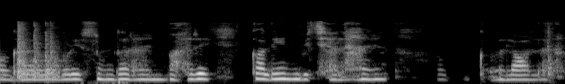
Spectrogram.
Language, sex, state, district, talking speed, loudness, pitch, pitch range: Magahi, female, Bihar, Gaya, 125 wpm, -21 LUFS, 235 Hz, 225-245 Hz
